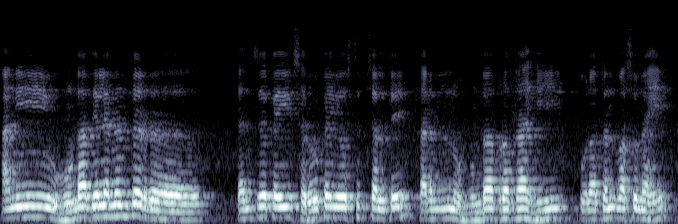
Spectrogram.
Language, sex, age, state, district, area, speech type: Marathi, male, 45-60, Maharashtra, Buldhana, rural, spontaneous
